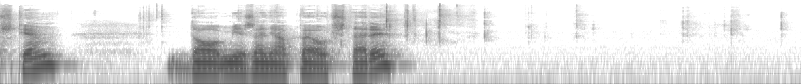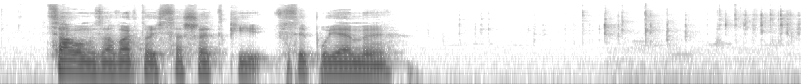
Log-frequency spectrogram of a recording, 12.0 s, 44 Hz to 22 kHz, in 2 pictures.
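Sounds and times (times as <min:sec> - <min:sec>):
foil sachet crinkling clicks: 0:01.0 - 0:01.3, 0:02.5 - 0:06.2, 0:09.2 - 0:12.0.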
